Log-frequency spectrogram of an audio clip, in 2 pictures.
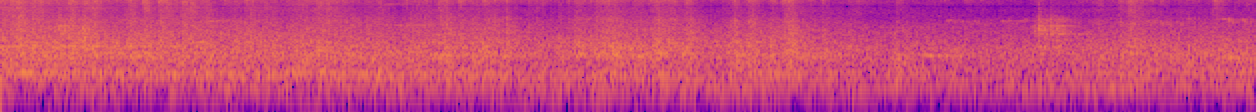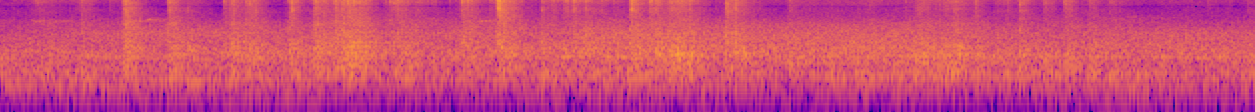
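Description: A train rumbles slowly closer along the tracks.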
